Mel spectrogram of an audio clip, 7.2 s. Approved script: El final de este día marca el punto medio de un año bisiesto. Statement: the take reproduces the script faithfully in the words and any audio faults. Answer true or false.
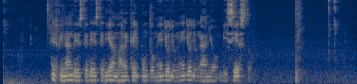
false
